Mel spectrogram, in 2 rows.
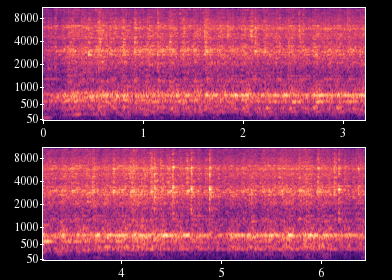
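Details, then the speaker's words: DIY electric bike built on a 21-speed Walmart bicycle, run with no weight on it so it accelerates quickly: steady motor whir with continuous dry chain rattle and scrape; the chain has jumped off its tensioner gear and stuck on the wrong side of the washer. "here all right all right so you can see that without uh any weight on it really to prevent it from accelerating too quickly the chain has jumped off of its little tensioner gear and gotten stuck on the wrong side of the washer"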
